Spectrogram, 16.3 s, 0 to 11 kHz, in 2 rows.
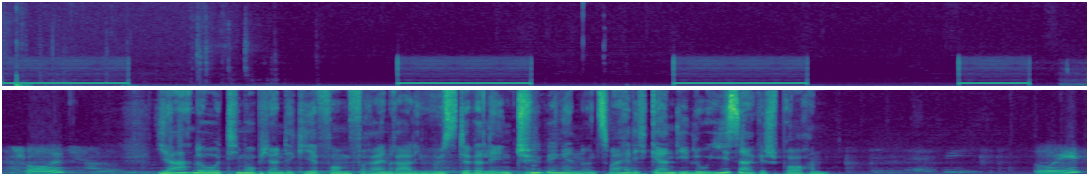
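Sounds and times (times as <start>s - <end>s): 
studio telephone ringing tone calling out: 0.0s - 1.0s, 3.0s - 4.0s, 5.0s - 6.1s, 7.2s - 7.8s
speech: 8.6s - 14.5s.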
